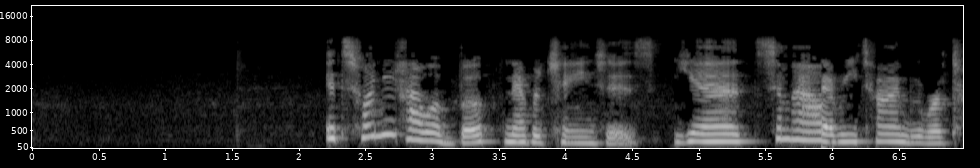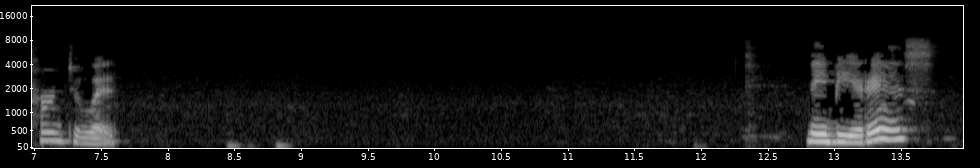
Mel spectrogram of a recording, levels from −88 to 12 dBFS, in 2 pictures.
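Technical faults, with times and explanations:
5.93–5.95 s, skip ahead: roughly 0.7 s of speech is dropped and the two sides are spliced almost directly, so playback jumps forward with no audible gap.
6.05–7.84 s, jitter buffer speed-up: about 150 ms of short pitch-period pieces is cut out to drain excess buffered audio, so speech runs about 9% faster at unchanged pitch.
13.83–13.90 s, echo leak: a faint delayed copy of the speech arrives 199 ms later, about 40 dB down, likely residue the far-end echo canceller failed to remove.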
